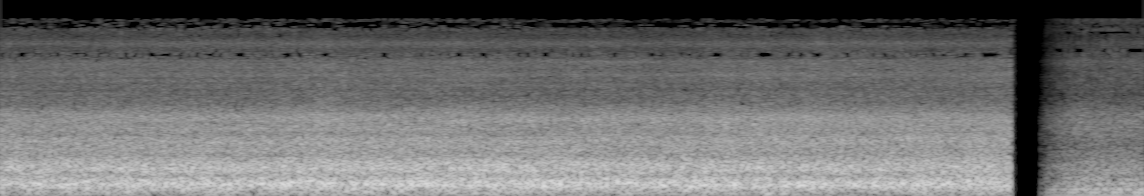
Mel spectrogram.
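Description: Diesel locomotive-hauled train running, a loud steady rumble and rush. Near the end the sound cuts out abruptly for a moment and comes back quieter, with a low pulsing rumble.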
